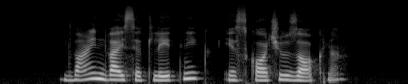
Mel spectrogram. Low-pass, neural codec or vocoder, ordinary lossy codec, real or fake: 19.8 kHz; autoencoder, 48 kHz, 32 numbers a frame, DAC-VAE, trained on Japanese speech; none; fake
